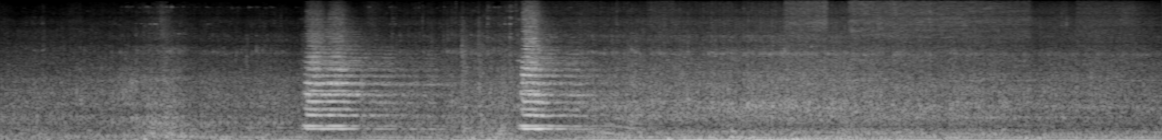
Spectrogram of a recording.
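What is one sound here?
A second heavy truck approaches with a growing engine rumble and drives past close by.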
